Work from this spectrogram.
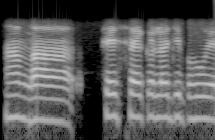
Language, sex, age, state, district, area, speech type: Sanskrit, female, 18-30, Maharashtra, Chandrapur, urban, conversation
